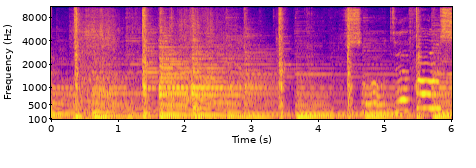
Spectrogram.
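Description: Acoustic guitar strummed in full chords, about one strong stroke a second, with the chords ringing on between strokes. A man's singing voice comes in near the end.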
